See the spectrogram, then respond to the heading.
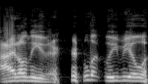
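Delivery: imitated gruff tone. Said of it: "I just got real gruff with him".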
